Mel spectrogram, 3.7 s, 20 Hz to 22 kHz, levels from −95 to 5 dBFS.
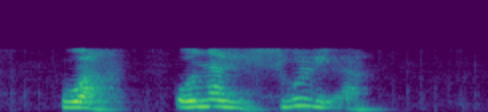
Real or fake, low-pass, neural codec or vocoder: fake; 3.6 kHz; codec, 44.1 kHz, 3.4 kbps, Pupu-Codec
